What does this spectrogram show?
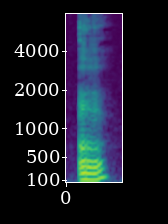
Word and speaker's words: un: All right, so when you combine this u and n, you get the nasal sound un, un.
